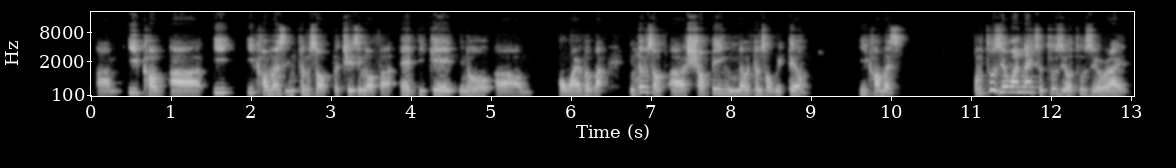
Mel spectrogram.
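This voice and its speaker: Warm in tone, slightly high, and at normal speed, the voice belongs to a Singaporean webinar host who consults on e-commerce. He speaks with a Singaporean English accent from his home studio, chatting with lots of fillers and calling the audience "guys."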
